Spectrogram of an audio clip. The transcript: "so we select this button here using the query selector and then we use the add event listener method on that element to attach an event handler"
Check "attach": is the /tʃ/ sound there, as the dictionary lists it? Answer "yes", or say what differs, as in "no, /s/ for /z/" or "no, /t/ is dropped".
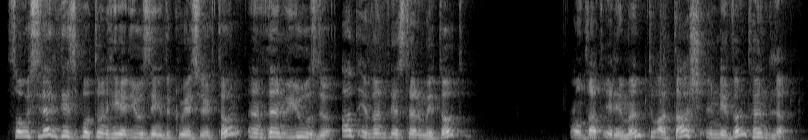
no, /ʃ/ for /tʃ/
